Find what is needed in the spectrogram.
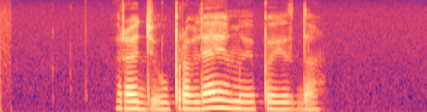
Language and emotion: Russian, neutral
